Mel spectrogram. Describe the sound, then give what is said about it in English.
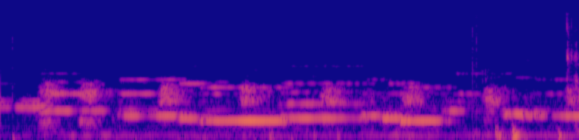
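A tinkling ice cream truck melody plays as the truck drives by, its repeating chime notes steady and moderately loud over a low background hum, with a few soft knocks near the end. “Just enjoy the little ice cream truck music for a few seconds.”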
